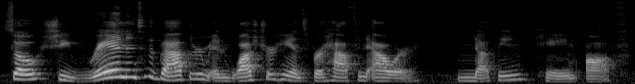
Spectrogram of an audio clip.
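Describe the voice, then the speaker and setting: A woman reads a picture book aloud to young children. Her voice is bright and swings freely up and down. She is expressive and emphatic, leaving dramatic pauses as she tells the story. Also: fairly low pitch. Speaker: preschool teacher reading a children's book aloud.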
